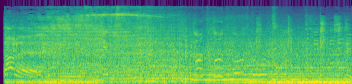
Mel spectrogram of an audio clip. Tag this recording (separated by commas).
Speech, Car, Medium engine (mid frequency), vroom, Vehicle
